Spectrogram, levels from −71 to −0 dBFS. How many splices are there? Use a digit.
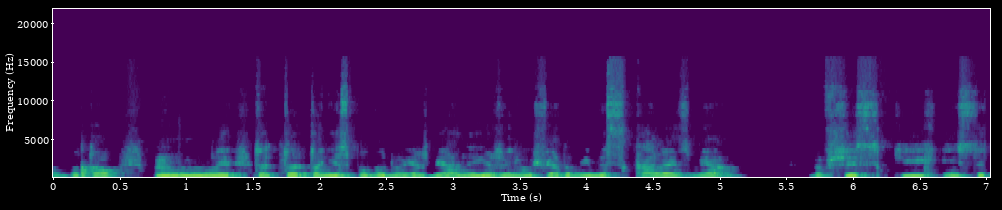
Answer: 3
